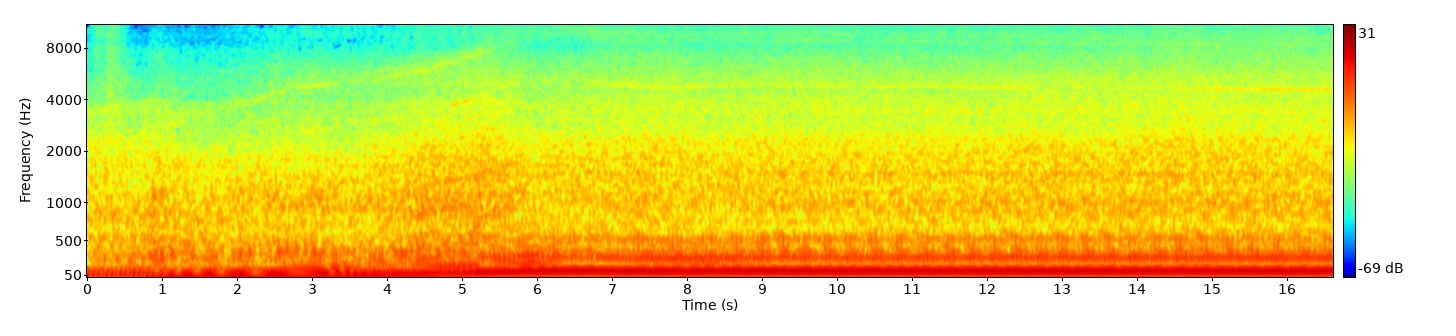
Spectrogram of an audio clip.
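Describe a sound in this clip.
A motorcycle engine revs up and pulls away, rising in pitch before settling into a steady drone.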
